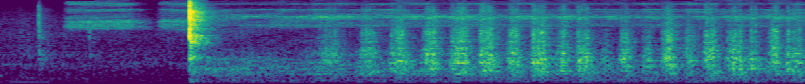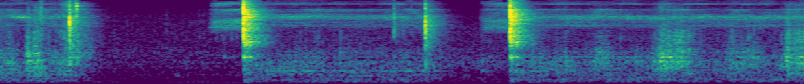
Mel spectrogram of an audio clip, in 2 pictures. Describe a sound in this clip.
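A heat gun blows with a steady whirring rush.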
